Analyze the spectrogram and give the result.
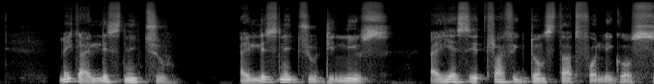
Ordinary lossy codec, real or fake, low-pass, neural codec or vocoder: none; fake; none; autoencoder, 48 kHz, 32 numbers a frame, DAC-VAE, trained on Japanese speech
